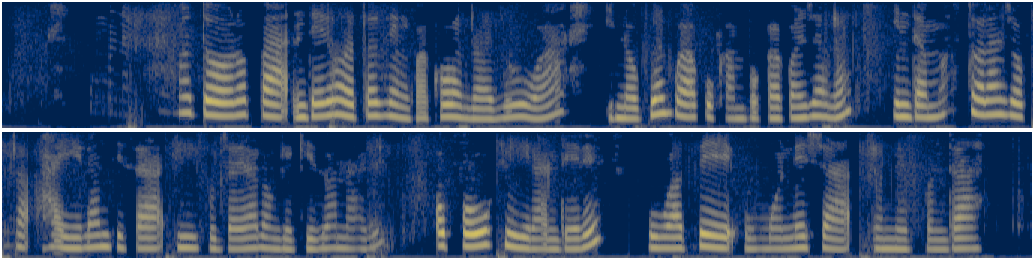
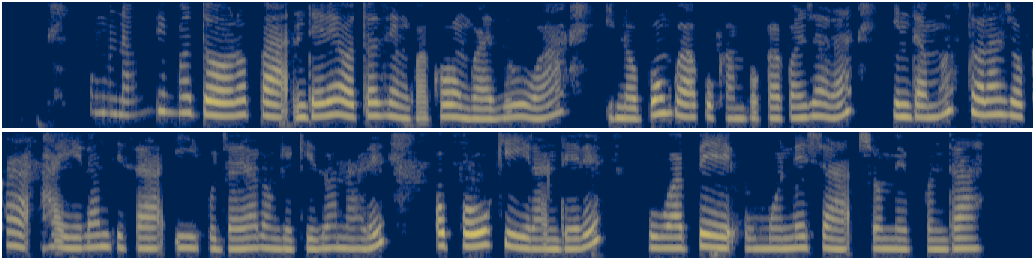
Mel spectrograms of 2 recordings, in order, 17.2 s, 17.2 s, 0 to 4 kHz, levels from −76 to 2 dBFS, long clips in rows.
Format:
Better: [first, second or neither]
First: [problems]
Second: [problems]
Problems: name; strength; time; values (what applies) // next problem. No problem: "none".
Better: second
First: noise reduction (neural separator model SepFormer WHAM!)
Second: none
